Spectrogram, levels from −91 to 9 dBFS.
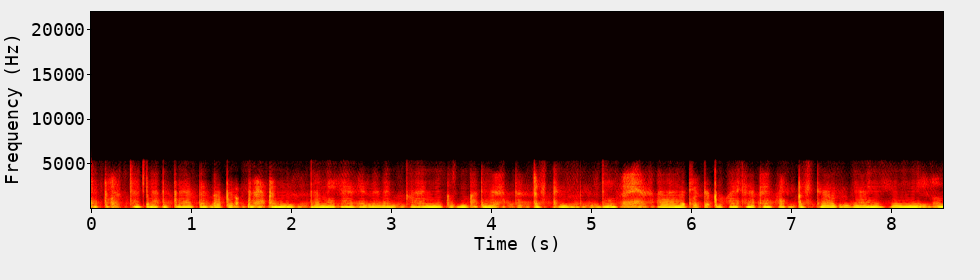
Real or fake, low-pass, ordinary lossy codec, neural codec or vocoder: fake; 5.4 kHz; none; codec, 16 kHz, 0.5 kbps, FreqCodec, smaller model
